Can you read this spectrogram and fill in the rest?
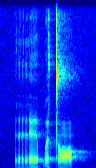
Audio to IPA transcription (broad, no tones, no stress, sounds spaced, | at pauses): r e ɓ ə t ɔ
